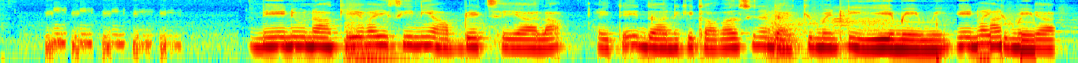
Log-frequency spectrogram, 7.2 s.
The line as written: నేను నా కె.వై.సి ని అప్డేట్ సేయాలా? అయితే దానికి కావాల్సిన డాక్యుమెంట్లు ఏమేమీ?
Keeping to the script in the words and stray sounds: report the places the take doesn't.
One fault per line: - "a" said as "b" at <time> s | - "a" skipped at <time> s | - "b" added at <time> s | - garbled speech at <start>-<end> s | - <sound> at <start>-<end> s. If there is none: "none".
- laugh at 0.3-1.2 s
- garbled speech at 6.4-7.0 s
